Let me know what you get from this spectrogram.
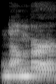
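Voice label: "number", robot voice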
